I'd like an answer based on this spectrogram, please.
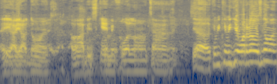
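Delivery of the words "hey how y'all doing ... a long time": soft, fake, voice-changer-like disguised voice. Acting out a masked interview guest: put-on disguised interview voice. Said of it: "put one of them little masks on with the voice".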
